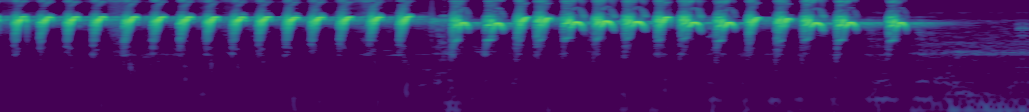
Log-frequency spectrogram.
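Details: Plain-throated sunbird (kolibri kelapa) in full song, recorded as a lure to make other birds sing. A fast run of about twenty sharp, high chips is followed without a break by a slightly lower, rolling series of similar notes.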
